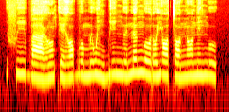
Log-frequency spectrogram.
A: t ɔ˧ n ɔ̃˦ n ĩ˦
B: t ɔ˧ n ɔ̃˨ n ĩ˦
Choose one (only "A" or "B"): A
